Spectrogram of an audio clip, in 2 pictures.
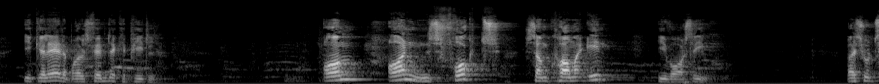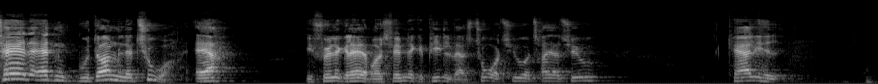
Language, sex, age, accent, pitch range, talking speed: Danish, male, 60-79, native, 150-200 Hz, 95 wpm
